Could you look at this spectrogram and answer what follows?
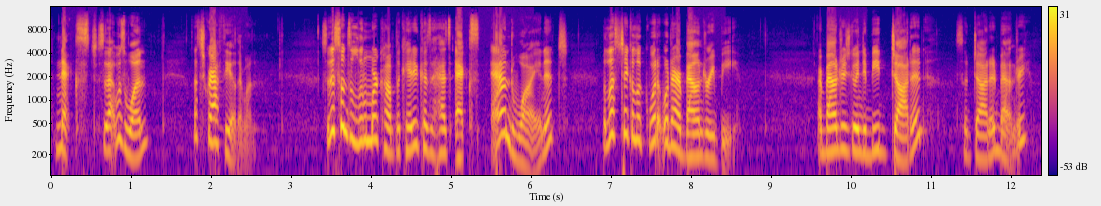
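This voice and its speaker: A woman's voice: fairly high pitch, big pitch swings, a little fast, sharp tone, no echo. A woman instructor explaining math step by step, asking and answering her own questions, while getting over a cold. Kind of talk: recorded math lecture.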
